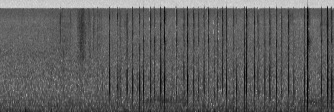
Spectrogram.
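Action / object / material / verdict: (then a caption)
tap / frozen sponge with floral foam dust / frozen foam / none. A frozen floral foam sponge coated in foam dust is tapped with the fingers. After a soft thump and a faint rustle, a quick run of sharp, dry, bright taps follows, each cut off almost at once. The taps grow slightly louder and stay fairly evenly spaced until the end.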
